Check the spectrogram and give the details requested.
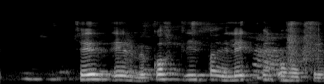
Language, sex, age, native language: Icelandic, female, 60-69, Icelandic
